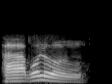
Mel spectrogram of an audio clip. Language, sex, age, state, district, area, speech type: Bengali, male, 45-60, West Bengal, Hooghly, rural, conversation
